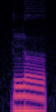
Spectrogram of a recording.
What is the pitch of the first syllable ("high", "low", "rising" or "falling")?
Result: low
